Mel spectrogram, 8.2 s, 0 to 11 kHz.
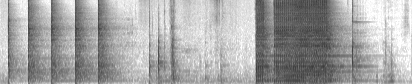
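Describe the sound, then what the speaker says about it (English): Loud metal hammer blows ring out in a steady rhythm as a ball joint is hammered out on a 2006-2009 Audi S4 front suspension, then a few lighter taps and a long burst of harsh grinding noise. "you just want to hammer up the ball joint"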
